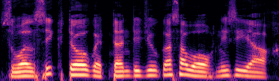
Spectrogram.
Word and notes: sigto'gwet: Mi'gmaq

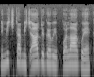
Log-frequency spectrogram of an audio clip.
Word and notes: a'tugwewatl: Mi'gmaq

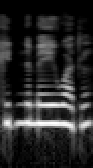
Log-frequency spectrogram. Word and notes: gitnmeiwatl: Mi'gmaq

